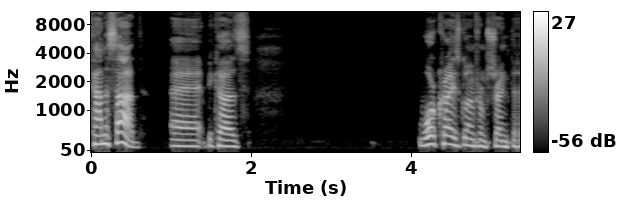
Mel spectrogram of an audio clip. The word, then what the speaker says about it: Warcry: Warcraj. No, it's. I'm pretty sure it's Warcry. It's definitely Warcry. It's pronounced Warcry, but yes, we all know how it's spelled.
